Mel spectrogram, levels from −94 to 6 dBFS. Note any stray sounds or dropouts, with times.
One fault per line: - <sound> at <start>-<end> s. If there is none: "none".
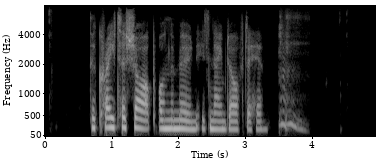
- throat clearing at 3.5-4.0 s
